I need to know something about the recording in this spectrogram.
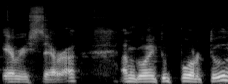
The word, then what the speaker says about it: Porto: arera I'm going to Porto not Porto I'm going TOA not Lisbon or Lisbon you know so there's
